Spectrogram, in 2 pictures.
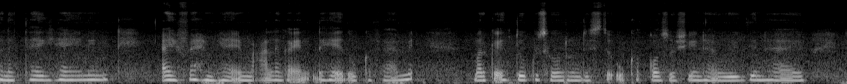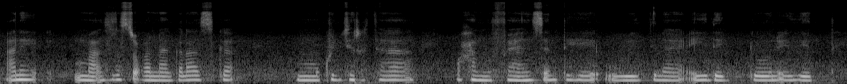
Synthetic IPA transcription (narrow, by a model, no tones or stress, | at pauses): ɐnɐt̪ʰaːɣɪɦɛjnɪn | ʔɛjfɐɦmjɐjɛ̰mɑ̰ʕɑ̰lɪŋkʰɐ̰ʔɪ̰nɖɛɦɛ̰ːd̪uːkʰɐfɐhmɛ | mɐrkʰɐʔɪnt̪ʰuːkʰʊsɔːrʊnd̪ɪst̪ʰɛ̰ʔṵːkʰɐqɔsɔʃiːnɐjwɛjd̪ɪnajɔ | ʔɐ̰nɪ | mɐnslɐsɔ̰ʕɔnːaːɡɐlaːskʰɐ | mɐkʰʊt͡ʃɪrt̪ʰaː | wɑħɑːmɐfɐhɐmsɐnt̪ʰɐɦɛwɛjd̪ɪnɐj̰ʔḭjdɐɡ̥ɔːnɛjɡɛːd̪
